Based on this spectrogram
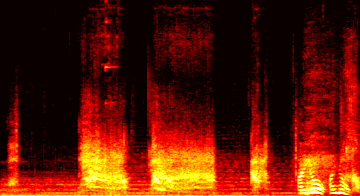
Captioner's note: Giree growling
